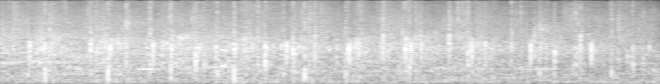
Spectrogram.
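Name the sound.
graduating students' applause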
